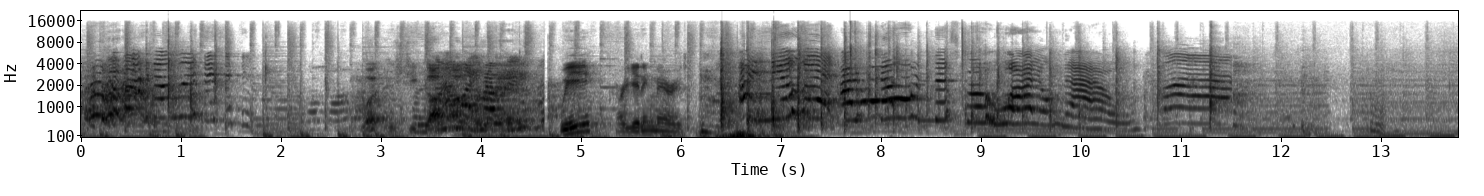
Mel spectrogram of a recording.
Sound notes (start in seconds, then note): 0.0 chuckles; 6.3 clapping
